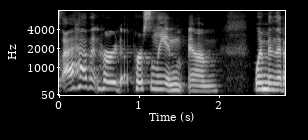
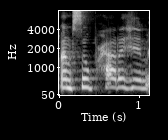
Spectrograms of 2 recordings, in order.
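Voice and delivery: tearful, high crying voice, speaking through tears; 6 semitones higher than usual. Unexpectedly moved to tears while talking about him, the speaker speaks crying. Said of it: "the reason why I'm crying".

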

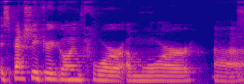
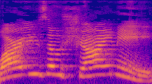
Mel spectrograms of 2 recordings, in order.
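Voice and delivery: high, loud, slow calling-out voice. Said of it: "they're like".

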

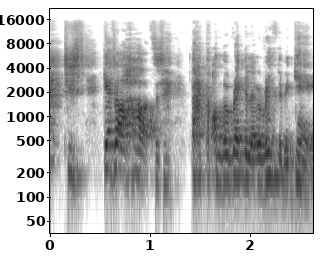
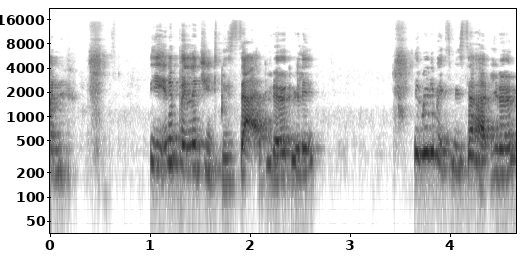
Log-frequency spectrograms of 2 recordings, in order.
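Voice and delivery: high-pitched put-on crying voice through the words; 4 semitones higher than usual. Imagining being a robot Star Wars officer who cannot feel sad, mock crying. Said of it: "I'm just doing a little space crying".

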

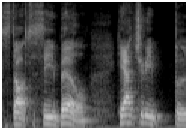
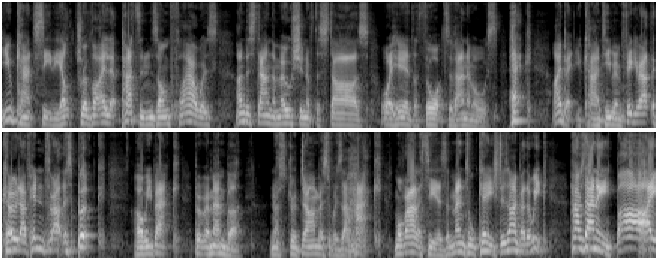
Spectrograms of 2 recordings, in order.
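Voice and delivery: animated villain voice; 2 semitones higher, 4 dB louder than usual. Speaker delivers a taunting monologue to the listeners in Bill Cipher voice. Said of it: "Not doing that voice again".

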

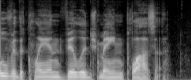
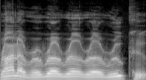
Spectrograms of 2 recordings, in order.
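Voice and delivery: put-on American accent, drawn-out Raraku; 4 dB louder than usual. Retelling how a guide mocked tourists' pronunciation, in an american accent. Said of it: "in an American accent".

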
